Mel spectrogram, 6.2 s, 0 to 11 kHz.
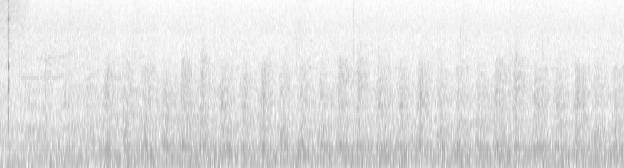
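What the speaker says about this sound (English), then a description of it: "So this train is just running between here and here" Rumbling train running in the video game Railroad Corporation 2, a faint steady roll with soft rhythmic clickety-clack pulses and light hiss.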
